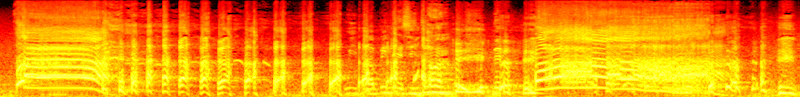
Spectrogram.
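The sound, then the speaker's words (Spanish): A young girl screams loudly and shrilly in two long, sustained bursts, one at the start and another a few seconds later, with a man talking quickly in between. “Mami, están escuchando que está gritando una niña.”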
